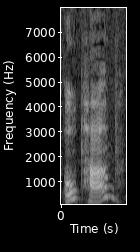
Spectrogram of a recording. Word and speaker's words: OPPAV: really knows the lingo it is pronounced as oppos and for the next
